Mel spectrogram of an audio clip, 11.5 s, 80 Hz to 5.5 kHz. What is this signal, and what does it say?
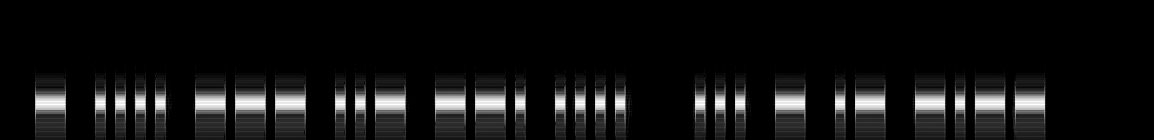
Morse code, heard as a keyed tone, about 12 wpm, 650 Hz. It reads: THOUGH STAY
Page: Engelske ord 12 wpm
